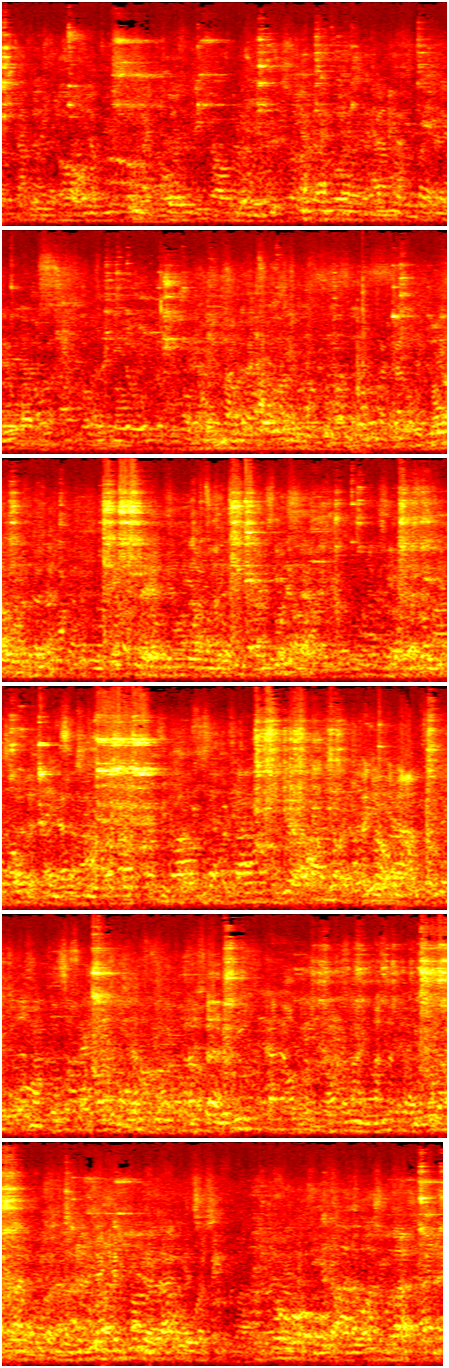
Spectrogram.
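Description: Many men and women chat at once around a room.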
